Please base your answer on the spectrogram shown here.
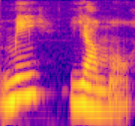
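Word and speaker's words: me llamo: I will teach you how I pronounce it which is a yet sound so I pronounce it me yamo so me on its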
